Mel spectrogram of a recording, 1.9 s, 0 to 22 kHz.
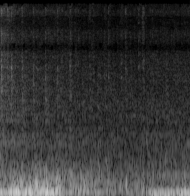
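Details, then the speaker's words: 1966 Ford Thunderbird, revived after years of neglect, backing out in gear: a deep, lumpy idle that sags and wavers. It idles high out of gear but too low in gear and may need more idle speed. "All right, let's back this old girl out. See if we can do it. I think we might need a little more idle."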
